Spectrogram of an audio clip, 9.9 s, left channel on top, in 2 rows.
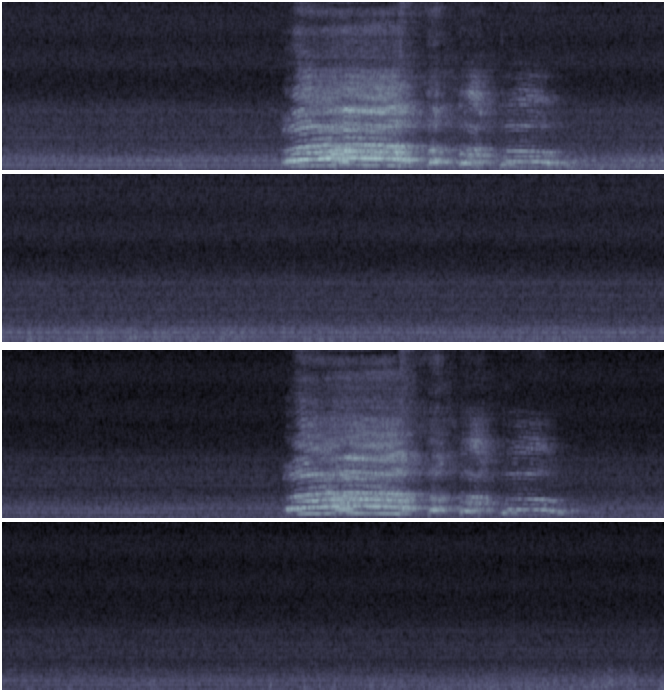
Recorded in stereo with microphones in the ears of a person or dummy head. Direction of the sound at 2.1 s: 50° left (ahead or behind).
